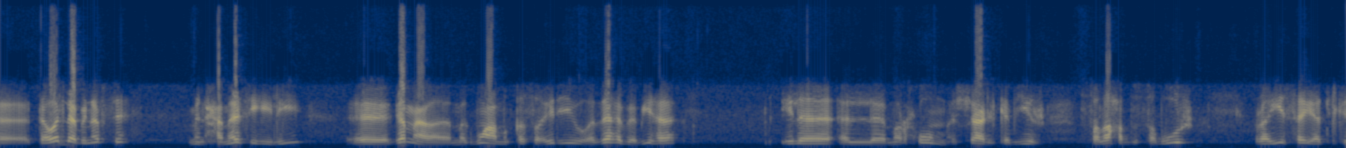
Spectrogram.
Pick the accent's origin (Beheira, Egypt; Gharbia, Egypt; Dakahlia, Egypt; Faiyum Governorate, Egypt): Beheira, Egypt; Damanhur; طبعا في بلدتي في دمنهور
